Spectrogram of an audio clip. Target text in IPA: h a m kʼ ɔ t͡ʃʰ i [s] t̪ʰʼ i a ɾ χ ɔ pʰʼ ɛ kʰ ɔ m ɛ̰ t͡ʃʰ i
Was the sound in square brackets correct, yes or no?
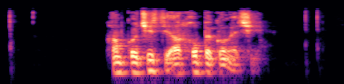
yes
